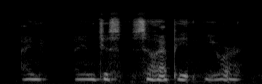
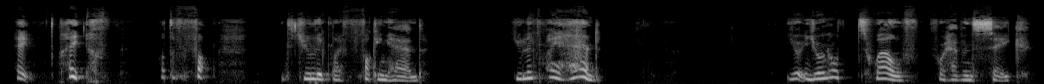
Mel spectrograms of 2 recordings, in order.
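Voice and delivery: mock outraged surprise; 6 dB louder than usual. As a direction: fake indignation, half laughing. Partner licked her hand.

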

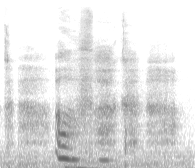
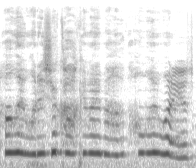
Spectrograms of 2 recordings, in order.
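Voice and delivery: urgent pleading; 6 semitones higher, 4 dB louder, faster than usual. Real, not acted. Urgent pleading while aroused.

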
